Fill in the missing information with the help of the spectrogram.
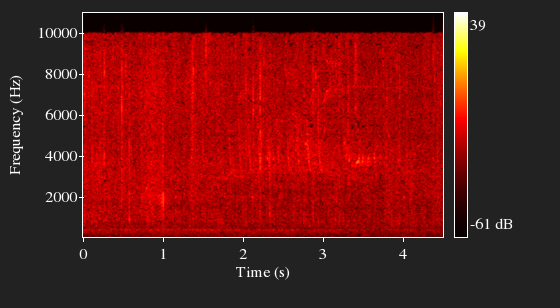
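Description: Mountain bikes rolling over a cobblestone track: a steady hiss of tyres on the stones with scattered small clicks.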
